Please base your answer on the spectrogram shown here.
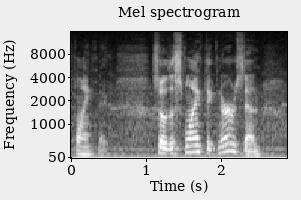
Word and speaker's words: splanchnic: Look, the CH is pronounced like a K, so even though it looks like splanchnic, it's normally pronounced splanchnic.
